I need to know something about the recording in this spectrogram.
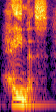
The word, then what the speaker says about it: heinous: was unacceptable heinous heinous the stress is on the first syllable heinous this means extremely Wicked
